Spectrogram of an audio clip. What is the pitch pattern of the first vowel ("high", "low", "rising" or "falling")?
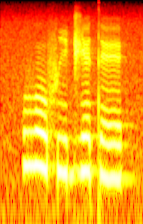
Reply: falling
